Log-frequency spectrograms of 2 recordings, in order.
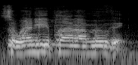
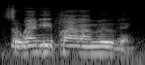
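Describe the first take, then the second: No difference in how they are said.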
